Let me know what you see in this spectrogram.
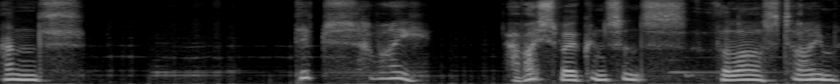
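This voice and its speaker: A quiet man with a high voice. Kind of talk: casual monologue to camera. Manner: slow, halting.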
